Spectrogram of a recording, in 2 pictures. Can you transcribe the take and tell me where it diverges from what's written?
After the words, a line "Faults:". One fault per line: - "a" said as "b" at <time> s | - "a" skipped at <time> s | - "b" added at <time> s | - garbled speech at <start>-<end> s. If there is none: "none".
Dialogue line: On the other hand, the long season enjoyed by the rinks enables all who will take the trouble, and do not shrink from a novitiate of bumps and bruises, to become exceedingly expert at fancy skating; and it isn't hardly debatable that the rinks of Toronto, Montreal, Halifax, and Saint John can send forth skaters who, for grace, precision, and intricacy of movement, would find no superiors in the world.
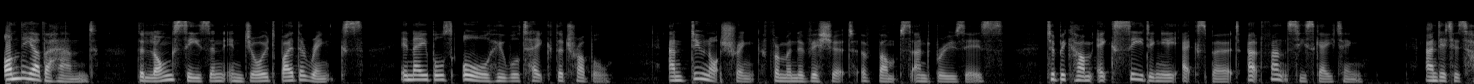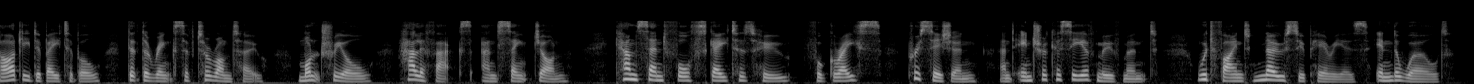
On the other hand, the long season enjoyed by the rinks enables all who will take the trouble, and do not shrink from a novitiate of bumps and bruises, to become exceedingly expert at fancy skating; and it is hardly debatable that the rinks of Toronto, Montreal, Halifax, and Saint John can send forth skaters who, for grace, precision, and intricacy of movement, would find no superiors in the world.
Faults:
- "isn't" said as "is" at 14.6 s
